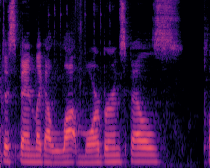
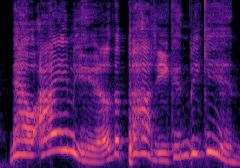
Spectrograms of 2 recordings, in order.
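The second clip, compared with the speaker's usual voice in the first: very high villain voice, swooping all over; 10 semitones higher than usual. Reading a card's line again after being told to sound more like Joker, Joker voice. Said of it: "you could have more of a Joker voice".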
